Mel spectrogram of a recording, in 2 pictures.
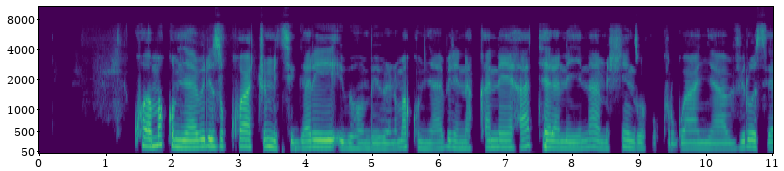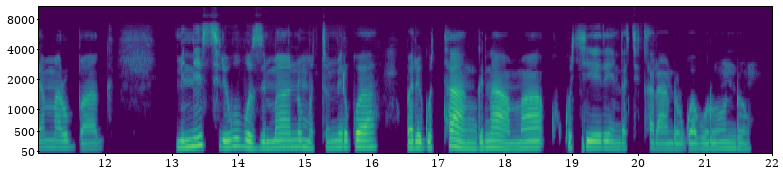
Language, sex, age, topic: Kinyarwanda, male, 25-35, health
